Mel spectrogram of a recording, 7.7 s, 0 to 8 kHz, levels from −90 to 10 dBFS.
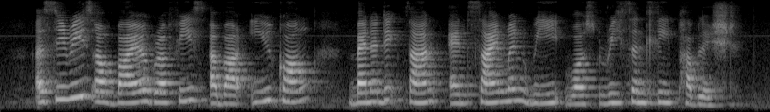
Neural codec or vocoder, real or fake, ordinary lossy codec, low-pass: none; real; none; none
